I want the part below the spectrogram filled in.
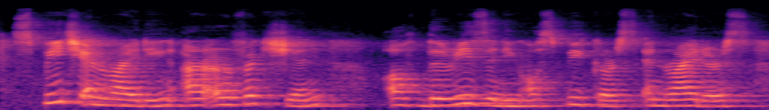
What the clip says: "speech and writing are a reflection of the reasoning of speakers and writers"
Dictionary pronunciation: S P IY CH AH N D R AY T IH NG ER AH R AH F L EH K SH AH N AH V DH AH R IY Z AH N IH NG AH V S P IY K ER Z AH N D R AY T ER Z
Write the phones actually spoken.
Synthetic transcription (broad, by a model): S P IY CH AH N D R AY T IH NG AH R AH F EH K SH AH N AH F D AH R IY Z AH N IH NG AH F S P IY K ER S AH N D R AY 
